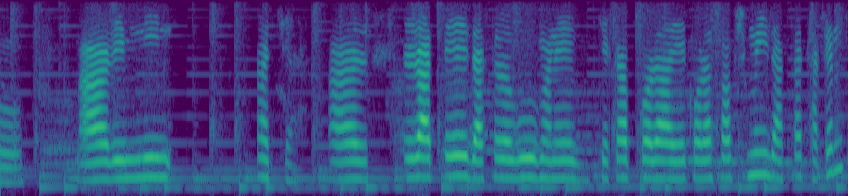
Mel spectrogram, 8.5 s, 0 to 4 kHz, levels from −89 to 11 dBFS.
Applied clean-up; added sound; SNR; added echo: none; Acoustic guitar; 19 dB; none.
